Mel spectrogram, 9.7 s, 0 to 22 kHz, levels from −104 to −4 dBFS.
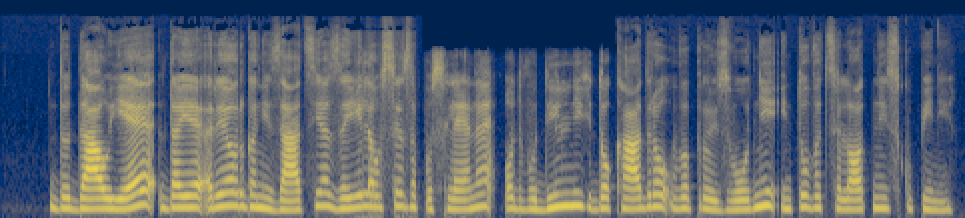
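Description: From 3.55 s to 6.19 s, the speech goes through a call bitrate drop. The connection's bandwidth estimate fell, so the encoder had to spend far fewer bits. The sound points to a fall from around 40 kbps to about 12 kbps. Coding turns coarse and watery. The top end narrows from 20 kHz to 8 kHz, so the speech sounds muffled. The worst stretch lasts about 1.63 s. Then bits return and clarity recovers.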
